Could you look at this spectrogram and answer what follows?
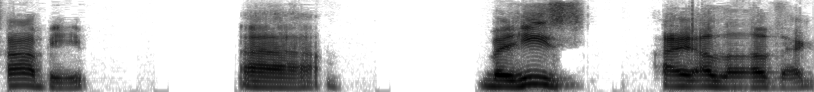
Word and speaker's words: Khabib: to is khabib bobby i guess i should say because i've always said it wrong and it's hobby but he's i love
